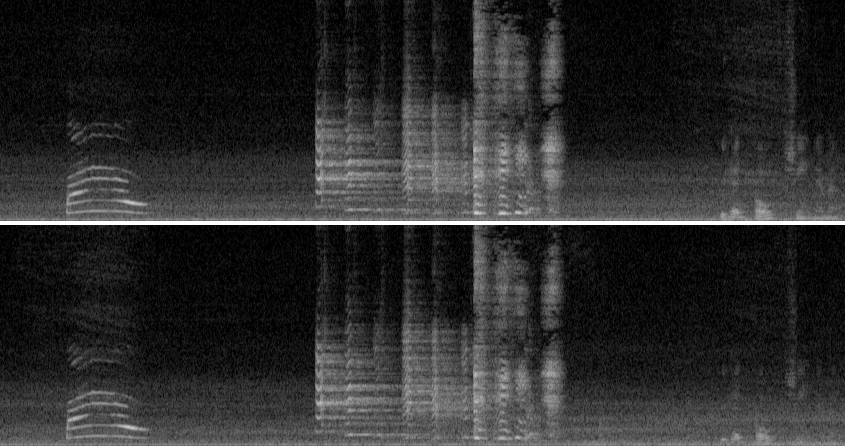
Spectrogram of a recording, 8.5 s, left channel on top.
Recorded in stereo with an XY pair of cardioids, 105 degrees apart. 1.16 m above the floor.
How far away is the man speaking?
About 0.5 m.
